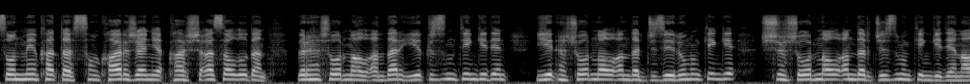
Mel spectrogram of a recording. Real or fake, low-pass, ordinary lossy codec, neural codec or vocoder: fake; none; none; autoencoder, 22.05 kHz, a latent of 192 numbers a frame, VITS, trained on many speakers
